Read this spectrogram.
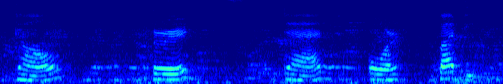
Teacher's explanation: made by stopping the air with the tip of your tongue at the alveolar ridge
